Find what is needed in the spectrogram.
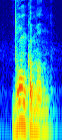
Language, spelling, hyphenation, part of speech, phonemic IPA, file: Dutch, dronkeman, dron‧ke‧man, noun, /ˈdrɔŋ.kəˌmɑn/, Nl-dronkeman.ogg
- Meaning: superseded spelling of dronkenman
